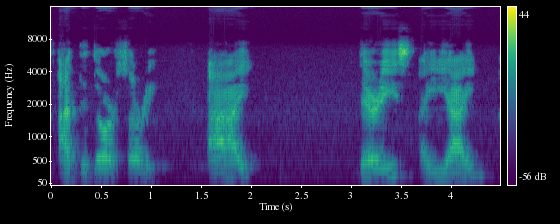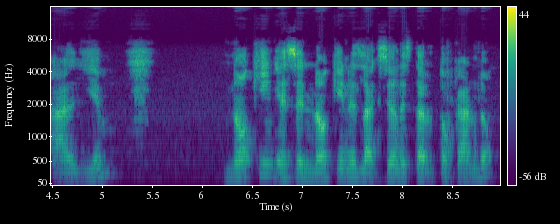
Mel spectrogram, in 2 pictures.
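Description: A man's voice: on the high side, slow pace, pauses often, fairly bright tone. A male teacher recording a class for young pupils, repeating and translating each English phrase. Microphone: recording app, device not seen. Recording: dull lo-fi app recording.

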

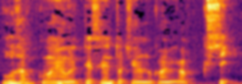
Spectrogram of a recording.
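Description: A man's voice: mid-range voice, moderate pace, creaky. A man hosting a casual vlog from home, chatting loosely while eating and reading news items aloud with his own remarks. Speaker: channel host.

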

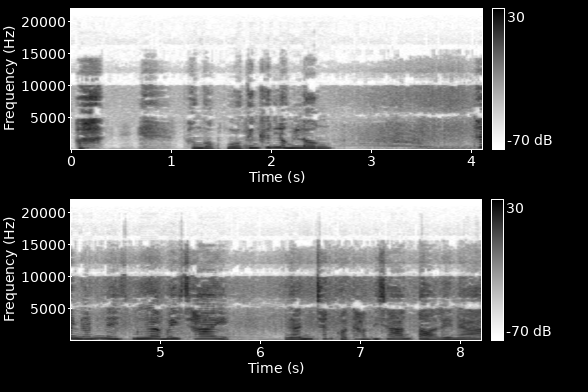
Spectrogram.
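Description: A gentle young daughter in an old radio play, really high voice, polite, explains things patiently. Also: female voice, measured pace, pauses often, slight background noise. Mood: gentle coaxing. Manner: coaxing, polite, carefully explaining. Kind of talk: old radio drama acting.

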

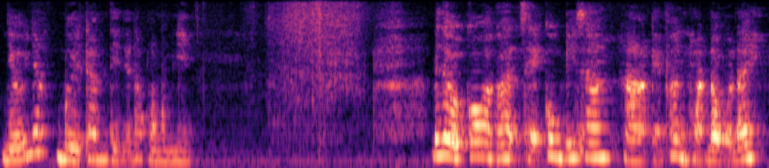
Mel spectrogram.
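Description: Patient woman teacher, slightly high voice. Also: moderate pace, long pauses, echoey room, slight background noise. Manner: patient, counting aloud step by step. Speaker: primary school math teacher. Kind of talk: explaining a lesson to young children.

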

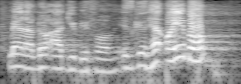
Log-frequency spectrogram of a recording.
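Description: A Nigerian man performing live stand-up, his voice sitting a touch high. He talks in an animated way, mixing Pidgin and Yoruba and jumping into loud put-on voices. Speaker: stand-up comedian. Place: live comedy show venue.

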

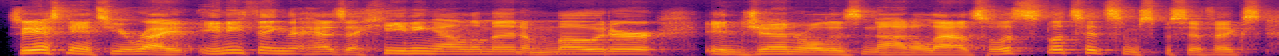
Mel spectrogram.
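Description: A man in his fifties with an American accent hosts a cruise advice video, explaining things in a casual, conversational way. His voice is on the high side, fast and lively in intonation, picked up by a lapel mic in an indoor room lined with bookshelves.

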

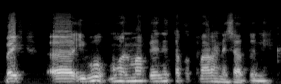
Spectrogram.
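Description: A man teaching Quran reading in an online lesson over a video call, gentle and joking as he encourages his students. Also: medium pitch, expressive, quick pace, no room sound, poor audio.

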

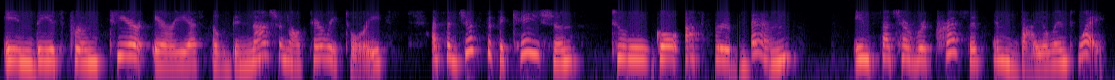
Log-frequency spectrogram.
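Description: A woman's voice: on the high side, animated, a little slow. Woman, tinny video call. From Colombia. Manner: earnest, explanatory, many fillers like "kinda like" and "right?". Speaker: guest historian. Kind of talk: academic seminar talk and Q&A.

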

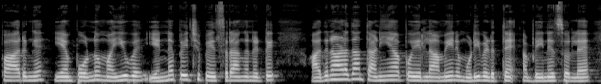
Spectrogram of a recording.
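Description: A woman's voice: on the low side, steady tone, a little fast, clean tone, lightly acted. A woman voicing a hurt, aggrieved wife. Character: hurt younger wife defending herself and her daughter. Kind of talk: retelling a TV serial scene.

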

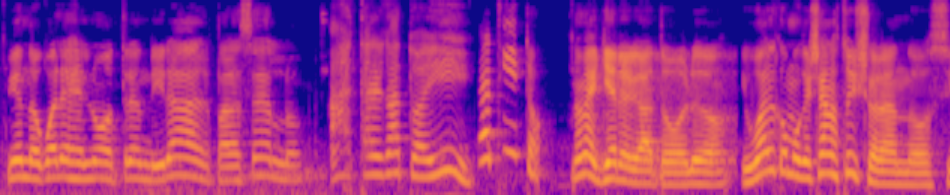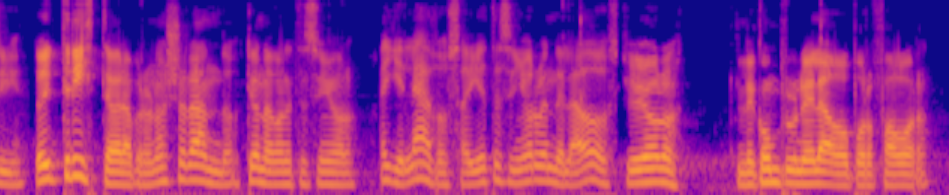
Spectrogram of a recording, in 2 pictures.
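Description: A man's voice: on the high side, expressive, fast. A young Argentine man casually commenting on a game he plays, slangy, swearing and saying "boludo" a lot. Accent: Argentine Spanish. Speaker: gaming streamer. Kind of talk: casual let's-play commentary.

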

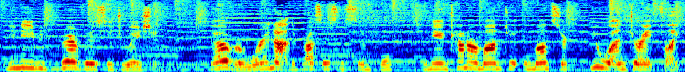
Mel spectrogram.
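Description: A woman voicing a gentle, protective monster guardian from a video game in a formal, reassuring manner. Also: high-pitched, fast talker, pitched above the performer's own voice, lightly acted. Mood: formal, instructive. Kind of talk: video game dialogue read aloud. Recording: game music under the voice.

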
